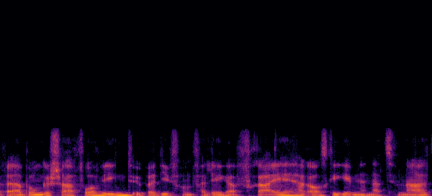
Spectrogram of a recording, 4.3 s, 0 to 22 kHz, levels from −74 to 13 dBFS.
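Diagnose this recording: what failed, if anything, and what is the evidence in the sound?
Nothing in this speech recording stood out as a failure on listening, with no stage of the chain drawing attention to itself.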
